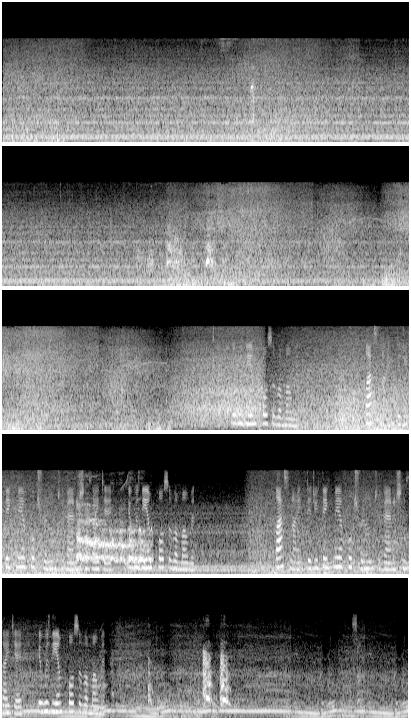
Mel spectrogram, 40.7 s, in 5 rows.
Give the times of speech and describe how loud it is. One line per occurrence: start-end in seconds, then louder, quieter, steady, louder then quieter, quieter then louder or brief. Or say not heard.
20.9-22.4 brief
23.5-28.4 steady
29.9-34.7 steady.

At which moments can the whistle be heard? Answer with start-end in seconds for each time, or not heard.
not heard.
